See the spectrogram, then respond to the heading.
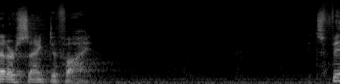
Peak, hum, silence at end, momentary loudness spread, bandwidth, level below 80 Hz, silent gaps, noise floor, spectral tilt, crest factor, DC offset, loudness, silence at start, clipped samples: -12 dBFS; none; 0 s; 16 LU; over 20 kHz; -58 dBFS; none; -59 dBFS; -3 dB/octave; 22 dB; under 0.1%; -33 LUFS; 0 s; under 0.1%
